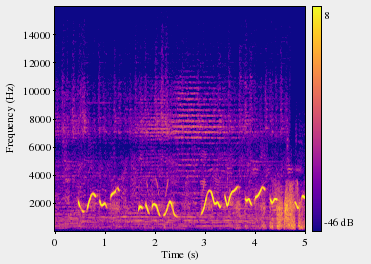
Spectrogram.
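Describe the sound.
A person whistles bird calls: a string of short, warbling phrases that swoop up and down in pitch, repeated steadily for several seconds with brief gaps between them.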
